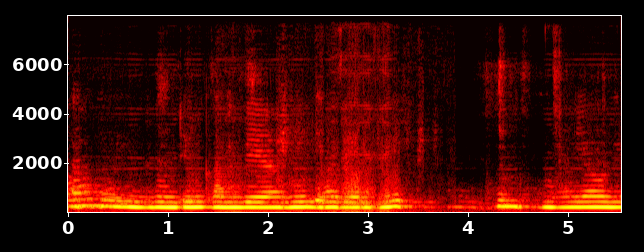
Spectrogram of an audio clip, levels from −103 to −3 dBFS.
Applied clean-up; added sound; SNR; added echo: neural separator model SepFormer DNS4.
